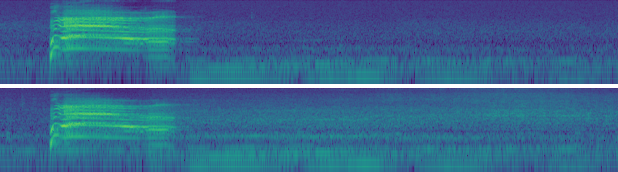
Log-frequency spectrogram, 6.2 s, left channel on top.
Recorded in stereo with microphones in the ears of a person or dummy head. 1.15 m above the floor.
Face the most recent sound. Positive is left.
turn(degrees=75)  # may be behind; listen again after turning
